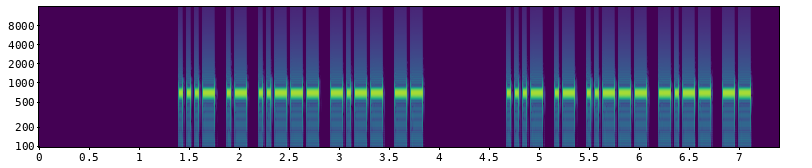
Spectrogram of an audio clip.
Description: Morse code, heard as a keyed tone, about 30 wpm, 700 Hz. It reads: VA2YM VA2YM
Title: DXCC-100 Call Signs - 5 Characters - Repeated 3x - 30wpm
